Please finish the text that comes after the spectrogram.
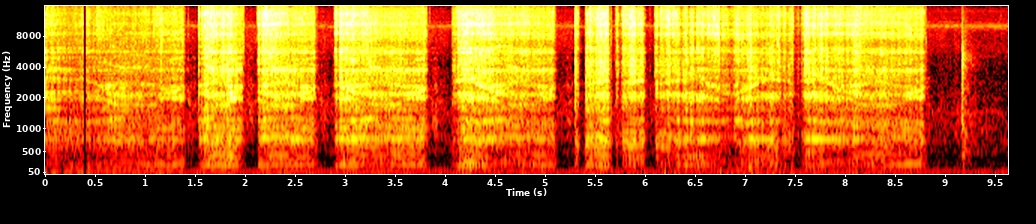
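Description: A lathe gouge cuts spinning bocote wood, a loud rasping scrape coming in repeated bursts with short silent gaps as the tool lifts and re-engages, close up and with no talk.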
